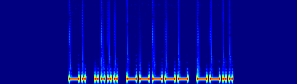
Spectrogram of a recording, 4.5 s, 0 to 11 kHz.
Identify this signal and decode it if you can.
Morse code, heard as a keyed tone, about 25 wpm, 700 Hz. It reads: NH0Z
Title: USA Call Signs - 4 Characters - 25wpm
